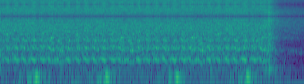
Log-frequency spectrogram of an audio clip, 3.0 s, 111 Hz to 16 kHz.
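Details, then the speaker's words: 1978 Chevrolet Camaro LT, 350 engine with 350 transmission, after sitting a long time: slow even cranking, heavy thump about every 0.7 seconds, never fires; no spark suspected; crank no start. "Sounds like no spark. Yeah, sounds that way, eh?"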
